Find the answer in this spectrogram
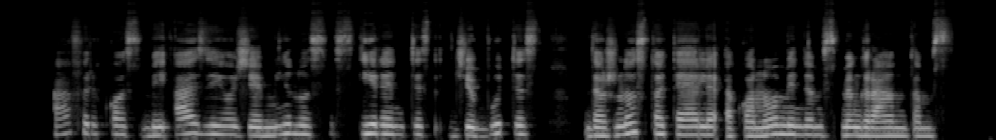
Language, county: Lithuanian, Panevėžys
